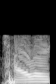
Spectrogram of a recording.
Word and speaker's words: Tyler: My name is Tyler, T-Y-L-E-R, and I'm calling with Cardiff. It's spelled C-A-R-D-I-F-F, as in Frank.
